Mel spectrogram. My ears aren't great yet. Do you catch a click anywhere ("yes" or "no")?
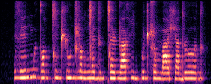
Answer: yes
